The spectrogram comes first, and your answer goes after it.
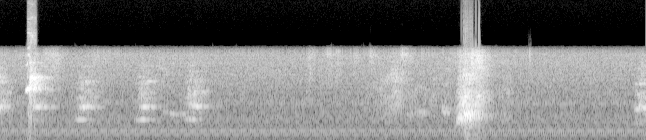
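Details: Three-week-old puppies playing together for the first time: soft, squeaky yips and whimpers scattered through the clip, with two sharp knocks or thumps, one near the start and one louder near the end.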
